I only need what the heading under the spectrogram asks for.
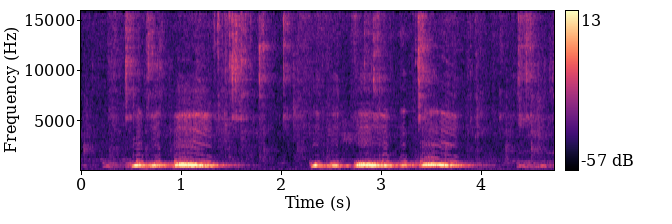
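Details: Spotted dove, Can Tho, Vietnam: 'chụp chụp ô' style calling coo, two phrases of mellow, throaty hooting notes with a short silence between and a soft start to a third.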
